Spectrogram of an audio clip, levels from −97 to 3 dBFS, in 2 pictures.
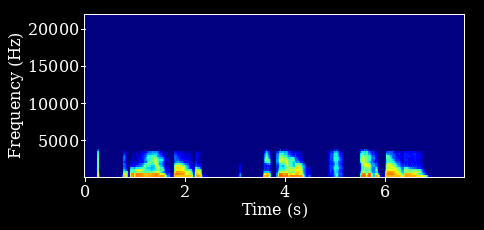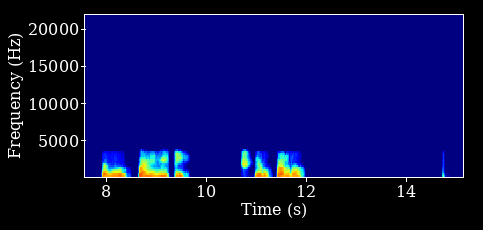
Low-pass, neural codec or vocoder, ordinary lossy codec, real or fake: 3.6 kHz; codec, 16 kHz, 1 kbps, X-Codec, HuBERT features, trained on balanced general audio; AAC, 24 kbps; fake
